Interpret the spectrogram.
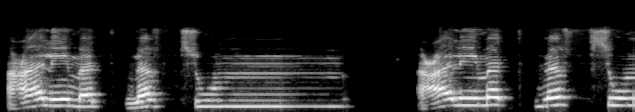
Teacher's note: You notice I'm pressing nafsum because it's a hunna. It's a nasal sound we have to make over there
